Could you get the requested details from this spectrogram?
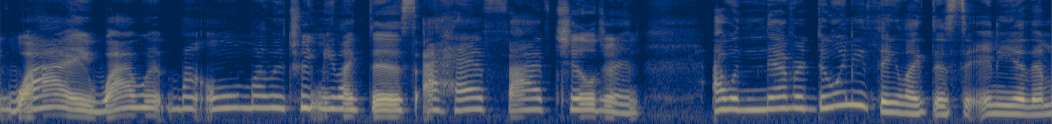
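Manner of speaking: high, tearful pleading through sobs; crying like crazy. Retold or imitated. Telling a friend about her mother, tearful and high. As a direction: weep the words as you protest. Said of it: "I was crying like crazy".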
